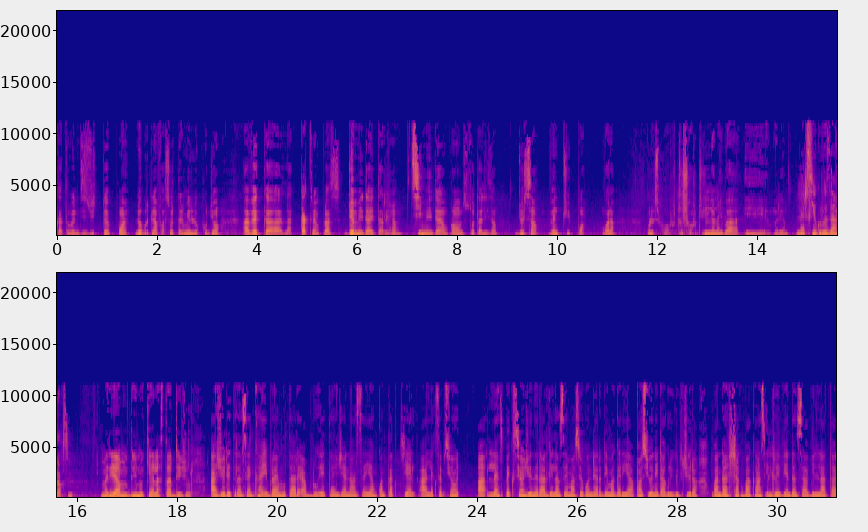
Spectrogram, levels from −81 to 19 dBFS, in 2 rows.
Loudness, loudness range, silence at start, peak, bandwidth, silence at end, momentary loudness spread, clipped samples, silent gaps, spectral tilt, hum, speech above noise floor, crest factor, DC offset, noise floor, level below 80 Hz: -22 LUFS; 8 LU; 0 s; -2 dBFS; 11.5 kHz; 0 s; 13 LU; under 0.1%; none; -5.5 dB/octave; none; 28 dB; 20 dB; under 0.1%; -50 dBFS; -50 dBFS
